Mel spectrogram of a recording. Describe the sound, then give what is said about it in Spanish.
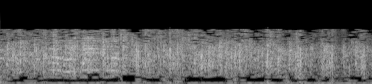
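A crowd applauds steadily for a few seconds, a dense, continuous wash of many hands clapping at an even, fairly loud level without any speech over it. “Aplauden los de Fiat allá.”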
